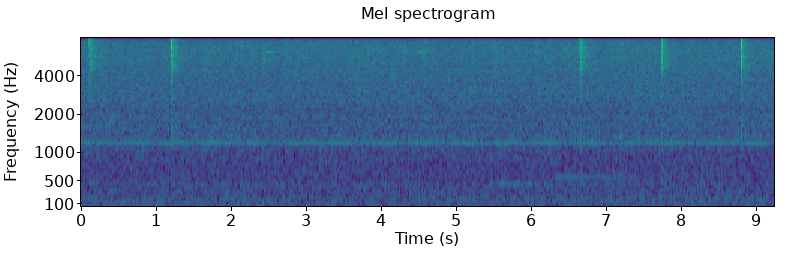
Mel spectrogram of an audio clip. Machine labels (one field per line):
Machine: valve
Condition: normal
